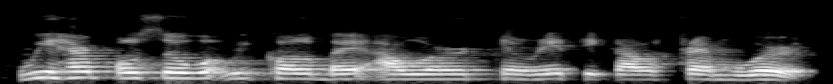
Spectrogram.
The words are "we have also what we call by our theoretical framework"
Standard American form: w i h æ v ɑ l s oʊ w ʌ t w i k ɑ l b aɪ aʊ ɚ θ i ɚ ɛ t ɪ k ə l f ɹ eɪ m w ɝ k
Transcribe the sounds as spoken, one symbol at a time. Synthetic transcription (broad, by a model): w i h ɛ p ɑ l s oʊ w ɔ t w i k ɑ l b aɪ aʊ ɚ t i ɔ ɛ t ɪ k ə l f ɹ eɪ m w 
